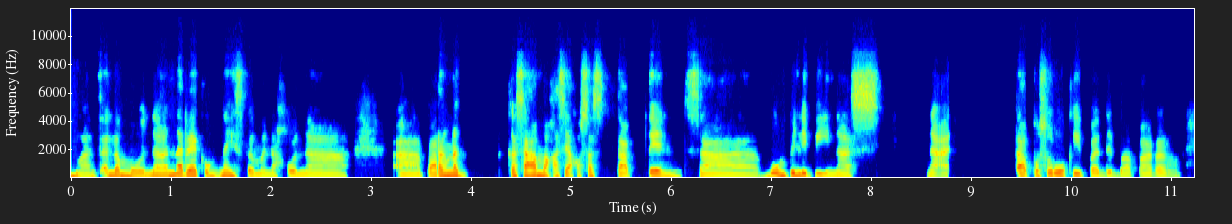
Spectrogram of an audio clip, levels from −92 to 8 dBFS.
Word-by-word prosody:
month, 170 -1 -4
alam 210 -1 +3
mo, 185 -1 +1
na 200 +2 +1
na-recognize 220 -8 +3
naman 175 -2 -3
ako 180 0 -4
na, 170 0 -5 0.5
ah, 165 -1 -1
parang 195 +2 +5
nag 195 -2 +4 0.4
kasama 205 -1 +6
kasi 200 +1 -2
ako 205 +3 -9
sa - - 0 0.3
top 180 -3 0
10 180 -2 +2
sa 180 -2 -4 0.5
buong 190 +2 +3
Pilipinas 170 -4 0
na - - -57 1.4
a - - -2
tapos 185 -1 -4
rookie 180 +1 +3
pa, 175 -2 -3
'di 160 - -4
ba, 145 -1 -6
parang, 160 0 -6
185 Hz, 150 wpm, -24 LUFS, 170-200 Hz, 1.4 s, kasama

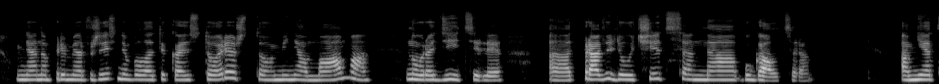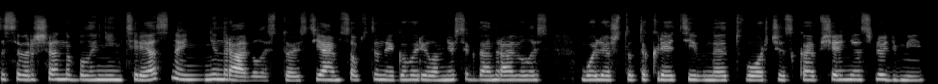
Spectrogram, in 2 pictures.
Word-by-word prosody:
У 215 - -2
меня, 215 0 +2
например, 220 -1 0
в 220 - -6
жизни 245 +2 -1
была 215 -1 0
такая 215 -1 -1
история, 225 +7 0
что 230 -6 -6
меня 215 0 +1
мама, 210 +3 +1 0.3
ну, 235 -2 +3
родители 210 -2 -1 0.4
отправили 220 +5 +3
учиться 235 +2 -2
на 210 -1 +2
бухгалтера, 190 -5 +1 0.9
а 210 - +2
мне 220 +1 +6
это 220 +2 -3
совершенно 230 +1 0
было 210 0 -2
неинтересно 215 +5 +2
и 230 - +1
не 220 +2 0
нравилось. 185 -5 +1
То 190 -1 -2
есть 185 +3 -9
я 210 -2 +4
им, 205 - 0
собственно, 215 +1 -4
и 200 - 0
говорила, 215 -1 -1
мне 205 +1 +1
всегда 210 -2 -3
нравилось 205 0 -1 0.3
более 210 -1 +1
что-то 210 +2 -4
креативное, 205 -2 -1
творческое, 200 +1 -2
общение 215 0 0
с 210 - -11
людьми. 200 -3 -2
215 Hz, 135 wpm, -24 LUFS, 205-225 Hz, 0.9 s, мне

